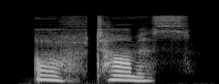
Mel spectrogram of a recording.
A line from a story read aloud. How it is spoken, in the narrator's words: Kira sighed, turning away from the window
